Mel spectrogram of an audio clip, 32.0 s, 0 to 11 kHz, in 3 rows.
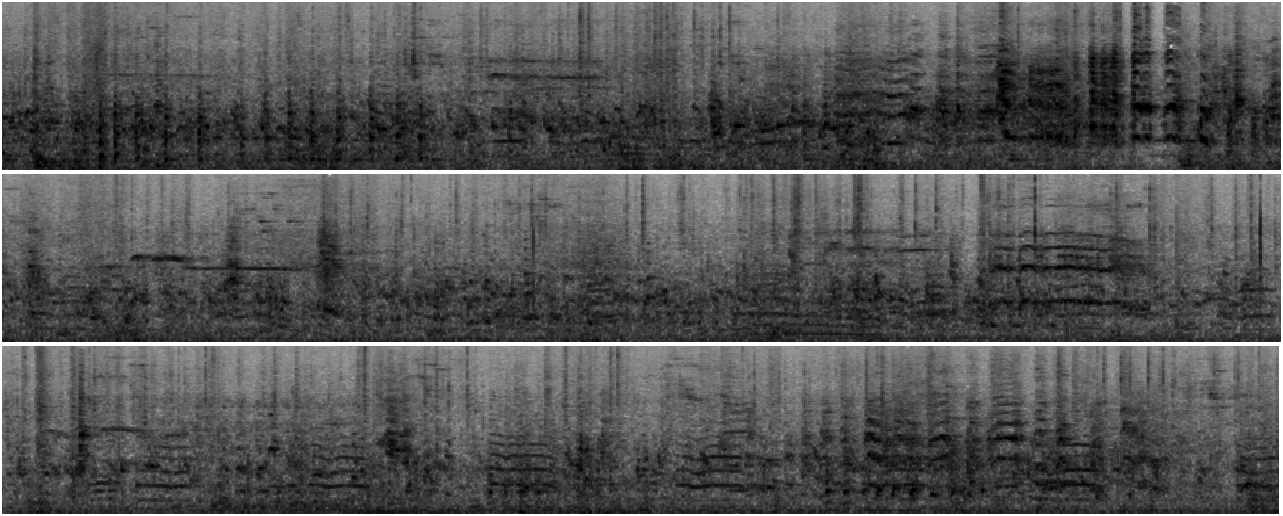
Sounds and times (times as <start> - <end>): Cluck: 0.0 - 31.9
Crowing, cock-a-doodle-doo: 4.0 - 5.0, 11.7 - 13.2, 17.8 - 20.2.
